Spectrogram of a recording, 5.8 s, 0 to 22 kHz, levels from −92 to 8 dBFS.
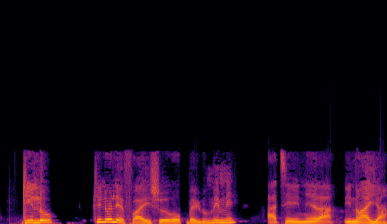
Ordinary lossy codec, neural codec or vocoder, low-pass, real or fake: AAC, 48 kbps; codec, 16 kHz, 1 kbps, X-Codec, HuBERT features, trained on balanced general audio; 7.2 kHz; fake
